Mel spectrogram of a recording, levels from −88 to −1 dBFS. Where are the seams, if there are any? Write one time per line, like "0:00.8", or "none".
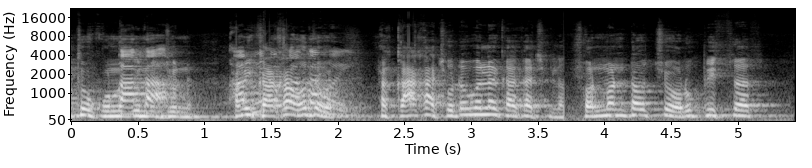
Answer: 0:03.7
